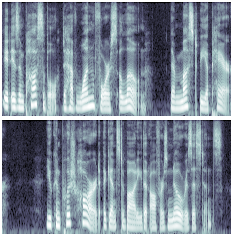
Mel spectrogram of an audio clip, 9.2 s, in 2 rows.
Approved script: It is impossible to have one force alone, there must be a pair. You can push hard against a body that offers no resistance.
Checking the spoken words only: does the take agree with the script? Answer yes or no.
yes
